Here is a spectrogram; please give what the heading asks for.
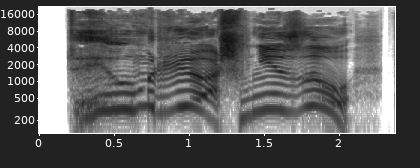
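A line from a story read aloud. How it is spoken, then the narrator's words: Roar. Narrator (Russian): проревел Генри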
